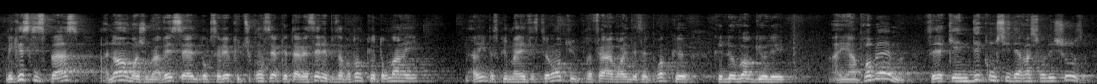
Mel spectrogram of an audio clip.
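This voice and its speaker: A man gives a quick, animated class to listeners in a study hall, checking often that they follow. His voice carries a long, roomy reverb from the hall, with a faint hiss underneath. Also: mid-range voice. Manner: lively, conversational, often asks the audience if they follow. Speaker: rabbi. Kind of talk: informal Torah class.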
